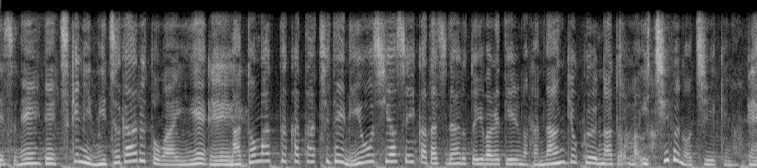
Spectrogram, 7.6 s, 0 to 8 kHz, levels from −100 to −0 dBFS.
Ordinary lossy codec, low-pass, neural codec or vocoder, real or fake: none; 7.2 kHz; codec, 16 kHz, 4 kbps, FunCodec, trained on Chinese and English, 50 frames a second; fake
